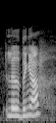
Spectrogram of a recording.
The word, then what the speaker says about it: Lidingö: Lidingö.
